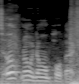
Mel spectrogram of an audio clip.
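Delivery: ordinary talk, nothing marked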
